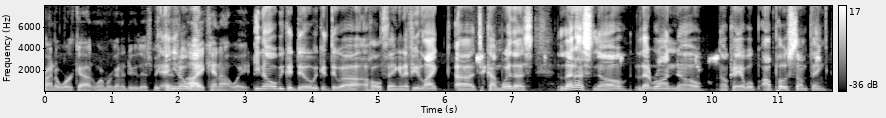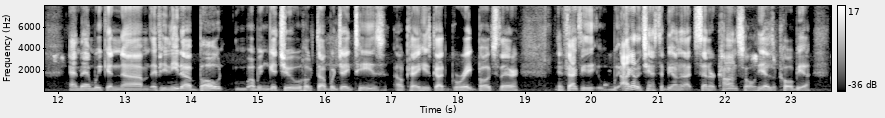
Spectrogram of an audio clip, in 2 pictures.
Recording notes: "LIVE" from Angel Stadium in Anaheim, CA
